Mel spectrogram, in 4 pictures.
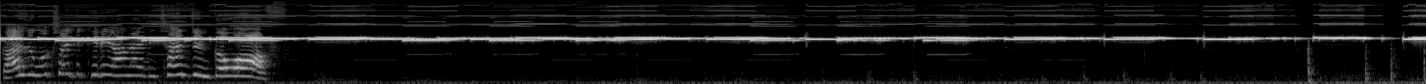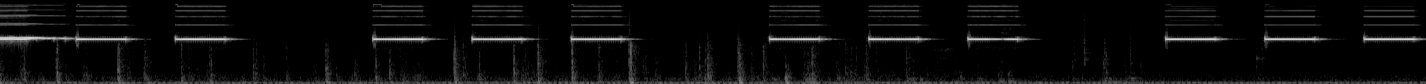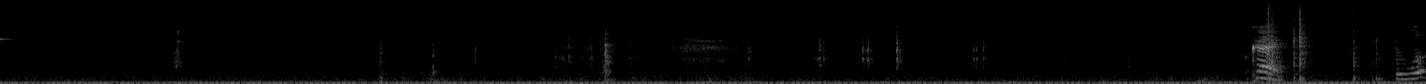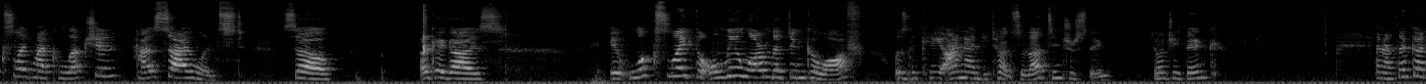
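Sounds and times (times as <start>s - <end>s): single alarm beeping in threes: 0.0s - 16.7s
smoke alarms beeping: 0.0s - 16.8s, 18.0s - 20.7s, 22.0s - 24.7s, 25.9s - 28.7s.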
